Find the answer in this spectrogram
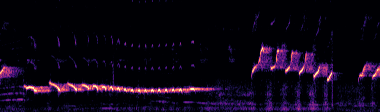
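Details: White-rumped shama song for tutoring birds that stopped singing: a long string of rapid, evenly repeated whistled notes slowly falling in pitch, a brief pause, then a higher, faster trill of sharp notes.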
